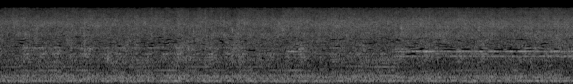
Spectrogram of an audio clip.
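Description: Breaded ground-beef patty frying in hot oil in a skillet: a steady sizzle.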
